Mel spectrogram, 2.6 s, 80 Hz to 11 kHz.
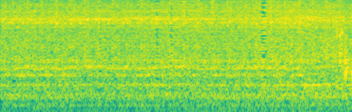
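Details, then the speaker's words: VW MK2 Scirocco after repair of its three-cylinder running: steady, even idle with no misses or hunting, no longer demanding extra fuel and not wanting to run richer. It is ready for adjustment; normal idle. "Oh, that is endlessly better than it was. We can now look at adjusting things, I think. All right, that's a good sign. It doesn't want to be run any richer."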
